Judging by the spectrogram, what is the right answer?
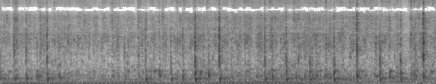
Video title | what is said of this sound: Jeito Certo para Descascar Ovos!! | sacudir até a gente ouvi um barulho de trincado né que ele vai se rachar não precisa fazer muita força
